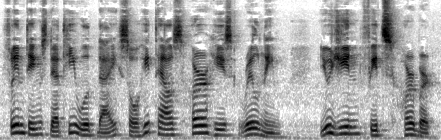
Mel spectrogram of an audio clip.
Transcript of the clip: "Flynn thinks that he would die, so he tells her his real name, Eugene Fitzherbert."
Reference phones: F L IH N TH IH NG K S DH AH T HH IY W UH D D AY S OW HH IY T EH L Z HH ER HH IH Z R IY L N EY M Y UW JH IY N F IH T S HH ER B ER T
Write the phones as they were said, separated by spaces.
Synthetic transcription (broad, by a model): F L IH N T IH NG S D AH T HH IY W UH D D AY S OW HH IY T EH L S HH ER HH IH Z R IY L N EY M Y UW JH IY N F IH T S HH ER B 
